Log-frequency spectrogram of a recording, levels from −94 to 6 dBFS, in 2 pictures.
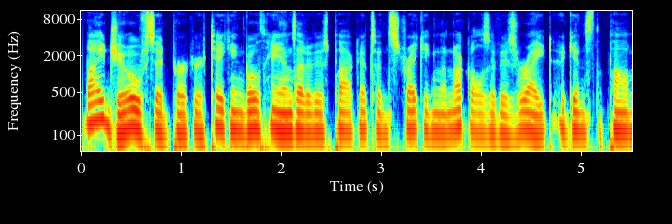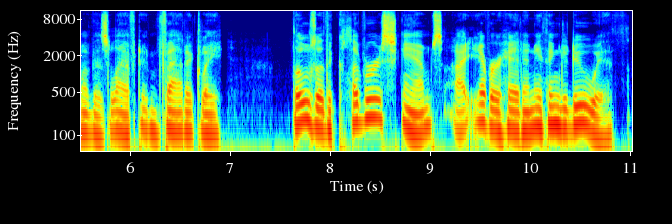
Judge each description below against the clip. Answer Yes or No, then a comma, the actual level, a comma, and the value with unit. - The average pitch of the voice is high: No, low, 125 Hz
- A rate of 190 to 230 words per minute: Yes, average, 200 wpm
